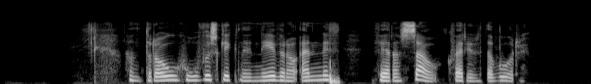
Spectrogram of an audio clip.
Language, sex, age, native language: Icelandic, female, 40-49, Icelandic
